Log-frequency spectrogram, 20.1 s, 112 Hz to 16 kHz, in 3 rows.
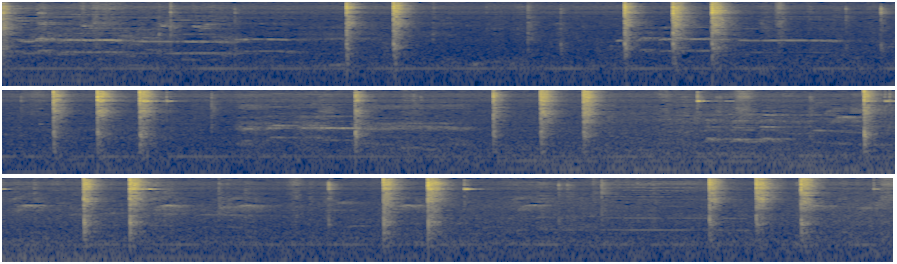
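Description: Sharp hammer blows on steel, mostly in quick groups of two or three a few seconds apart, driving a new steering-head ball-bearing race into a Keeway Cafe Racer 152's frame, with the old race used as a driver. A rooster crows in the background.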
